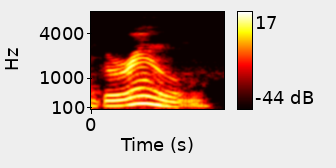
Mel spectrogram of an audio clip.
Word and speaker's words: groom: next word is groom these two o's in the middle instead of having our two vowels go a walking rule the two o's a lot of times are going to say Ooh So this says groom to groom something is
